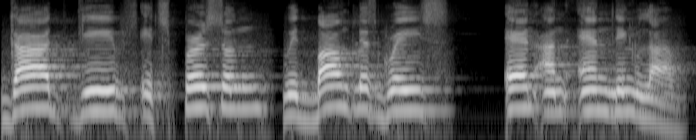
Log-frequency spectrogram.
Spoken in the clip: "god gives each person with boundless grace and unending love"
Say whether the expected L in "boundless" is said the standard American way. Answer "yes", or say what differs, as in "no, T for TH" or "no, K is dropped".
yes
